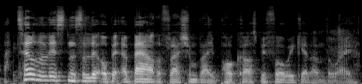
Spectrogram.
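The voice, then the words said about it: Hoarse, failing, congested voice. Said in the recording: “I'm at the point of losing my voice ... You have a sniffle, don't you? ... I have man flu”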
